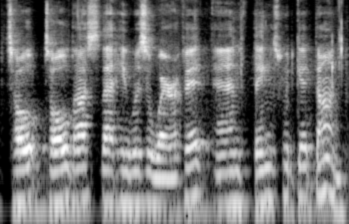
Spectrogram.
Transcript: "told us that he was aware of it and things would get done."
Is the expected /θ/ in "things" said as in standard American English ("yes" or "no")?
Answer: yes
